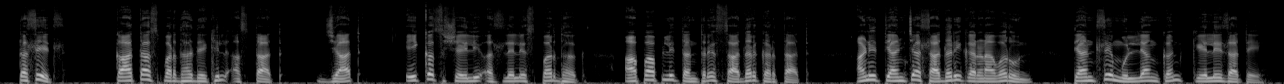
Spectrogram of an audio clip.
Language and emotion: Marathi, neutral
